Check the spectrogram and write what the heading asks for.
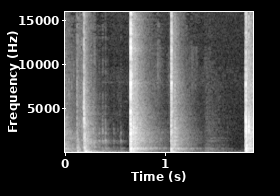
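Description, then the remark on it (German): Meat cutlets for schnitzel being pounded flat: four heavy, dull thuds at an uneven pace, fairly loud, each with a short decay and brief silences between, with no voices. “Gut, dann geht es los. Klopfen!”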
